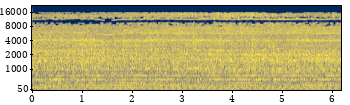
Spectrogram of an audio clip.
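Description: Cordless drill driving a homebrew roller grain mill, crushing malted grain in a steady run; it cuts off suddenly near the end.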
